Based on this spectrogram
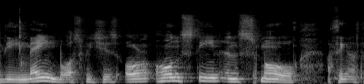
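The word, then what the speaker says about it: Ornstein: to get to the main boss which is orstein and small I think that's pronounced correct so here we go it's onstein and small that's these guys here uh and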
